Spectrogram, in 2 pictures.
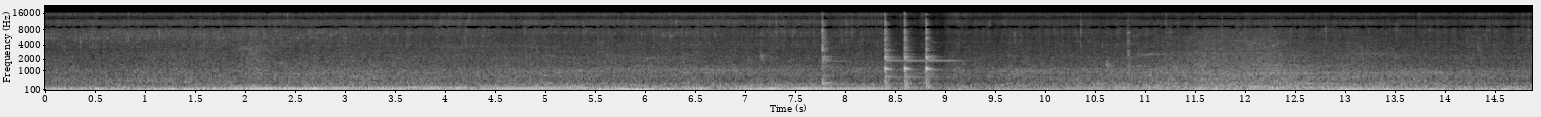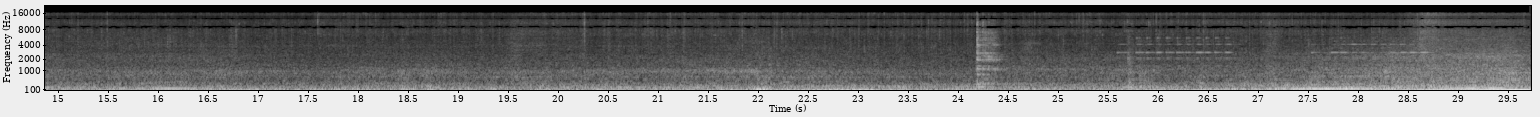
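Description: Doner wraps heating on a flat griddle with a light sizzle, over a steady low rumble of road traffic. There is a brief metallic clatter about eight seconds in and a few short electronic beeps near the end.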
